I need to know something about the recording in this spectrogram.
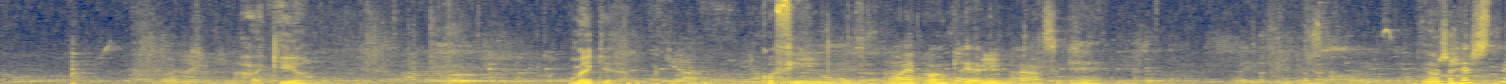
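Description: Several men and women talk at once, close by.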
